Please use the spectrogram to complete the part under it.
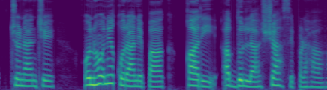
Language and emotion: Urdu, neutral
